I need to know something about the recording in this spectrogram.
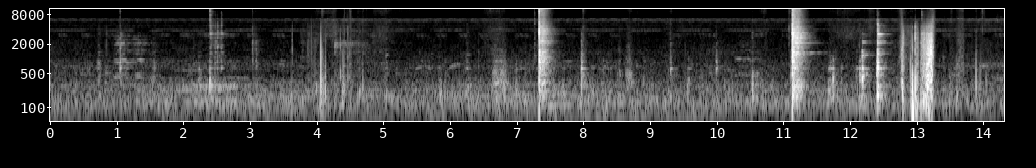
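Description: Metal parts clank and click.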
